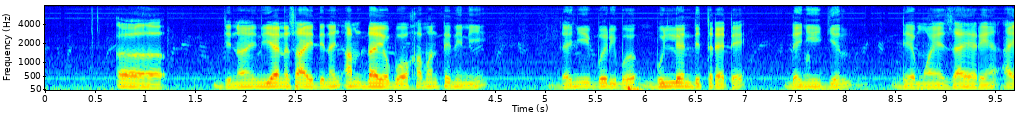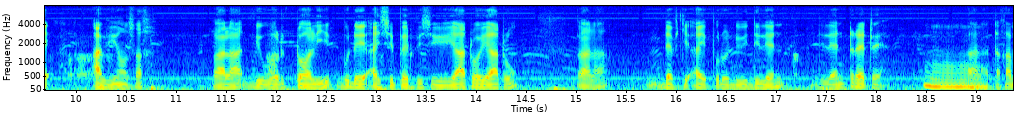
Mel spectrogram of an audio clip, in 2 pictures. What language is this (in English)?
Wolof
